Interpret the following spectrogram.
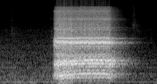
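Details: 1926 Oakland horn, back on the road after 75 years, horn button on the column switch: short buzzy half-second blast with reedy tone, thin and weak; battery found dead.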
